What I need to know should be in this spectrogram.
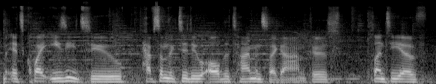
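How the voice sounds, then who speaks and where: A young man from Atlanta, Georgia, guests on a casual talk show, speaking openly and chattily with frequent fillers. His medium-pitched voice is steady and brisk with vocal fry, heard over music.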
